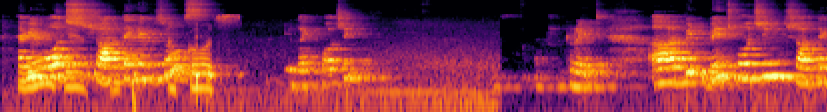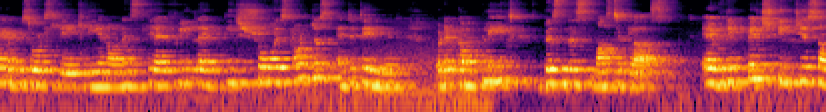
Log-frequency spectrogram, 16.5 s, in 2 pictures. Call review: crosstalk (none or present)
present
